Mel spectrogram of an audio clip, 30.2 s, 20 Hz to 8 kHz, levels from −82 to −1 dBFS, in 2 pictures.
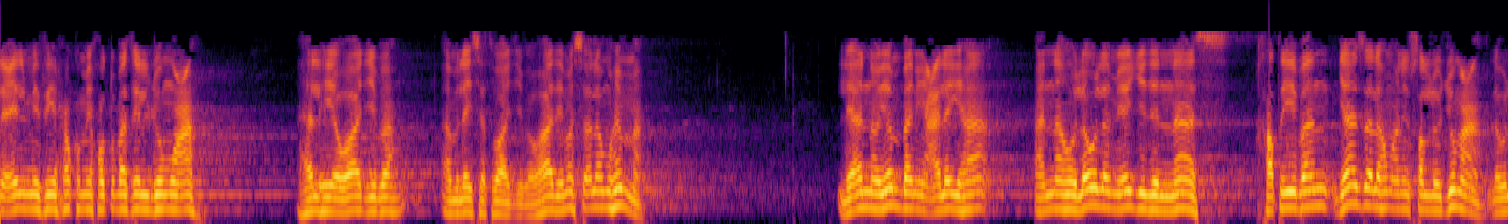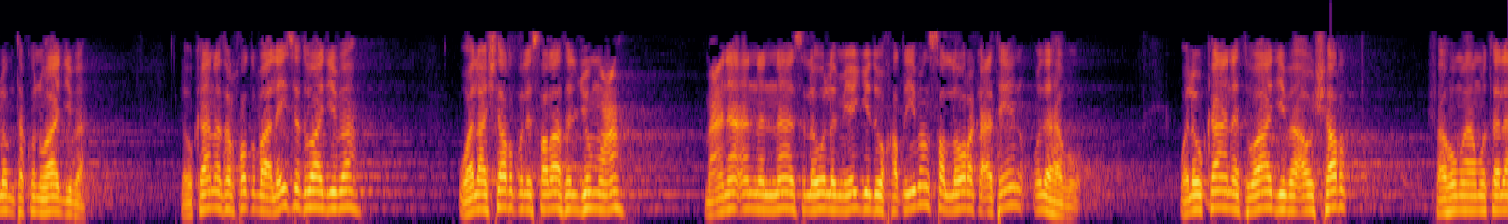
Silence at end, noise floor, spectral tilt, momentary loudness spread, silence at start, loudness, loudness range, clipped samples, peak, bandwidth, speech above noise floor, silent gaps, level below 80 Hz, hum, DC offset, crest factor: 0 s; -55 dBFS; -10 dB/octave; 10 LU; 0 s; -16 LUFS; 3 LU; under 0.1%; 0 dBFS; 5.4 kHz; 39 dB; none; -52 dBFS; none; under 0.1%; 16 dB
